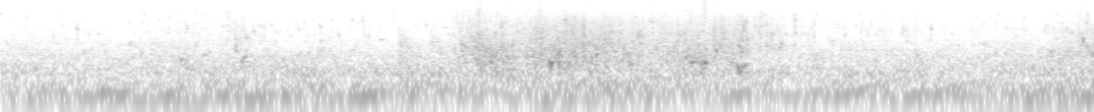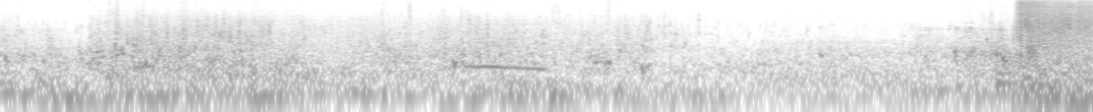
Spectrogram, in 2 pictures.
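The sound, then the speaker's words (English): Water rushes through an opened valve into a flooded tank, a dense, continuous churning roar with gurgling, swirling texture that holds steady and then swells louder near the end. “Suddenly, the valve opens and the water carries Dylan and the others through into the next tank.”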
